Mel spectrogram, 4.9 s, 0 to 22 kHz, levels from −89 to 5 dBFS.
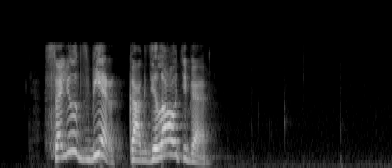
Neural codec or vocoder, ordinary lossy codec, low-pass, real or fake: none; none; 7.2 kHz; real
